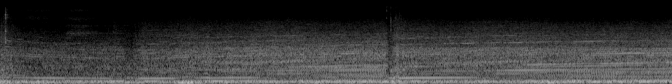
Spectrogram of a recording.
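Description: A BMW race car on track during the Nürburgring 24-hour race, its engine roaring steadily at close range and swelling as it passes, with dense motor noise and no talk.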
